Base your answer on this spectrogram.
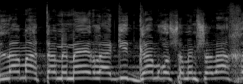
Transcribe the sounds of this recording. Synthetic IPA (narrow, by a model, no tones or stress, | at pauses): lamaːt̪ame̞mae̞ʁleaɡid̪ɡamʁo̞ʃhame̞mʃalaːχ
